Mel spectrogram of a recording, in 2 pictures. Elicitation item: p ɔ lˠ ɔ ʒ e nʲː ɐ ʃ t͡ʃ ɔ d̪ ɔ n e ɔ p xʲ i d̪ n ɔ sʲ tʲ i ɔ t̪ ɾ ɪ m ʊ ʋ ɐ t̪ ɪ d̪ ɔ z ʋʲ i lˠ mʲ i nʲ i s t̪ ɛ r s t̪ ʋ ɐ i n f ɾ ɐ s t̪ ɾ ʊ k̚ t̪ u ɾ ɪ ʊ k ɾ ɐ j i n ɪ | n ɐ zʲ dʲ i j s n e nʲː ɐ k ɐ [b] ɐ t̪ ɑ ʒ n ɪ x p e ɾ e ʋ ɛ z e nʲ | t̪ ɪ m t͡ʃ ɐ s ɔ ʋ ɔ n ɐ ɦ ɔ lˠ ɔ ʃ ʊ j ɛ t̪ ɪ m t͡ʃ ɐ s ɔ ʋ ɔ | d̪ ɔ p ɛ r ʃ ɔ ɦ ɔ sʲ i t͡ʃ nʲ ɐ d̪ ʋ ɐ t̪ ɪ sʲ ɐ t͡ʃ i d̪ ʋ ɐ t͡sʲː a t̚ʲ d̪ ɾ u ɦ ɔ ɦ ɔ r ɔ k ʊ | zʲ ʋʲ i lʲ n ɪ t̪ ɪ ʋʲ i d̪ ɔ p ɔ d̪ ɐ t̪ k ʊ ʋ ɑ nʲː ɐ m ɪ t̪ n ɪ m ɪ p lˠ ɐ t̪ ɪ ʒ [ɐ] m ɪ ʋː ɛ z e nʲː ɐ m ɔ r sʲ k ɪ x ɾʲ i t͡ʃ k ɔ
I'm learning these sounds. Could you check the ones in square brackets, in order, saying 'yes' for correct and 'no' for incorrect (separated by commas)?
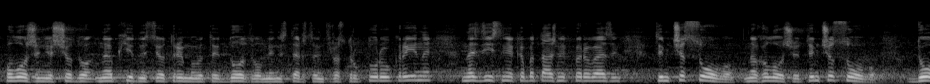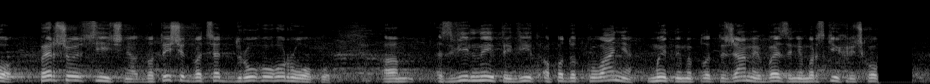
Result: yes, no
